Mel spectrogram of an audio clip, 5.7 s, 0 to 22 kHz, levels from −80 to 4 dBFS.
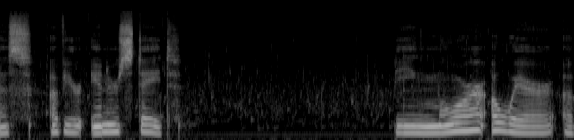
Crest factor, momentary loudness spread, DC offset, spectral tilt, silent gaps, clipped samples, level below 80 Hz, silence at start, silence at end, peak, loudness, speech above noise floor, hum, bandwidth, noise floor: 18 dB; 10 LU; under 0.1%; -4.5 dB/octave; none; under 0.1%; -76 dBFS; 0 s; 0 s; -18 dBFS; -34 LUFS; 32 dB; none; 16.5 kHz; -66 dBFS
